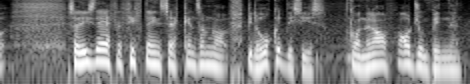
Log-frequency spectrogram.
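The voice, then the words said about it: Liverpool accent. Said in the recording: “the Liverpool lad ... my accent did as well”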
